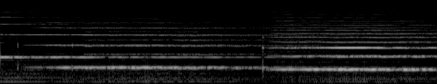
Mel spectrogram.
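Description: Synthesized string-pad preset (Ableton's MPE Warping Strings) played on a Roli Seaboard RISE: held, sustained notes, moving to a new, slightly lower chord about two and a half seconds in.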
